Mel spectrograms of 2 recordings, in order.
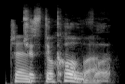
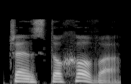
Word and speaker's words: Częstochowa: Częstochowa. Częstochowa, Poland. Which is interesting because it's a W, but pronounced like a V.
